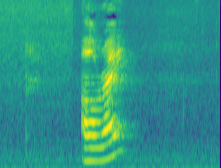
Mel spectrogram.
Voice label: "Alright" US accent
